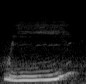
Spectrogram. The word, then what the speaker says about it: we: Donc W-E se prononce oui, avec un I long, d'où les deux petits points.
